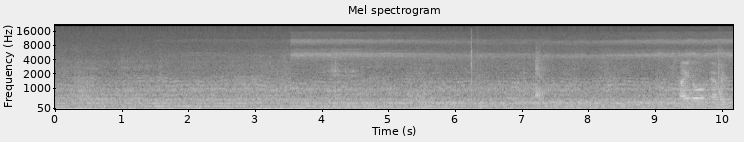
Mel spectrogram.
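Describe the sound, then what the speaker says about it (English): A swarm of bees hums from a nest inside the garage of an abandoned Florida mansion, a steady, faint, continuous buzz heard from a short distance, with occasional thin insect whines. "There's a whole massive bee's nest over there, so we've got to be very careful."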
